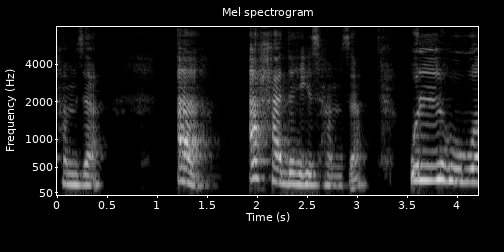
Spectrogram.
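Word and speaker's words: أَحَد: Ahad is hamza. Qul huwa Allahu ahad, not wahad.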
